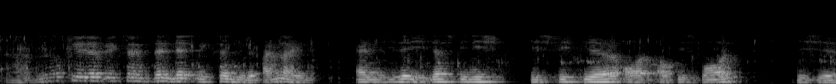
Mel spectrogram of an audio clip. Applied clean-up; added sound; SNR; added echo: neural mask model RNNoise.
